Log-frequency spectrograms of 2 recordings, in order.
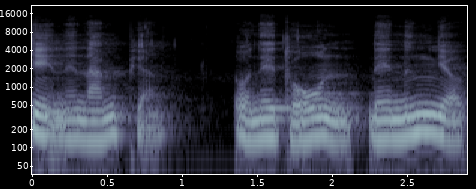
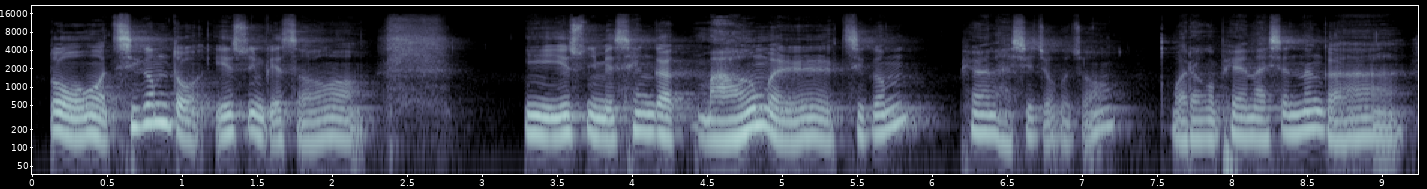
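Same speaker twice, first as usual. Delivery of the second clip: louder, forceful preaching voice; 5 dB louder than usual. Acted. Preacher proclaiming Jesus' compassion to the congregation, forceful.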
